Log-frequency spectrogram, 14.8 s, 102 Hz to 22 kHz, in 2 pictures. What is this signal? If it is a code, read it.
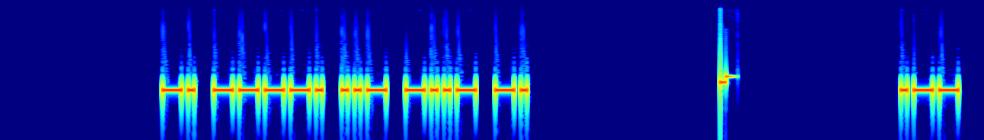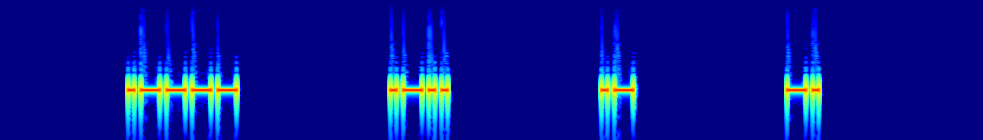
Morse code, heard as a keyed tone, about 25 wpm, spaced as for 11 wpm, 700 Hz. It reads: N9UXN W1LAN
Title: USA Call Signs - 5 Characters - 8x Character Spacing - 25wpm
